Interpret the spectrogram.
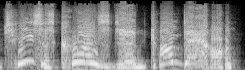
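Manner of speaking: hammed-up shocked scolding; mock exasperation. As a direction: play at being appalled. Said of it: "And I'm like".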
